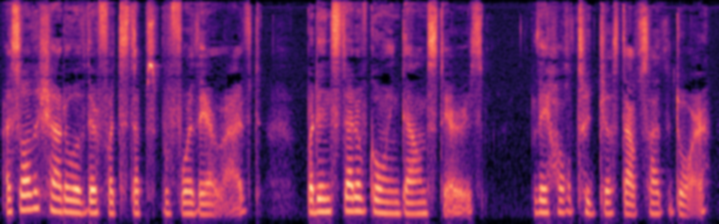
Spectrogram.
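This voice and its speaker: Woman narrator for a true scary story: mid-pitched, dry close recording, steady suspense. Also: normal speed, gravelly, dry recording.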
